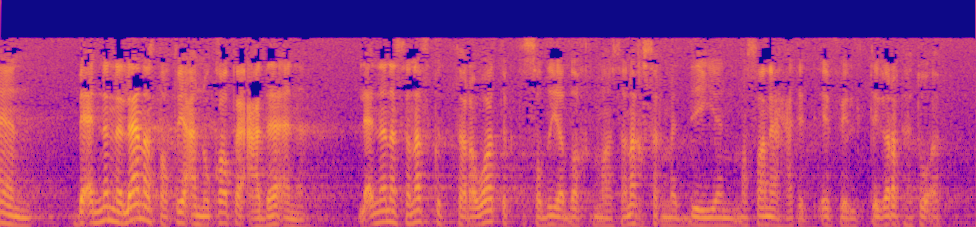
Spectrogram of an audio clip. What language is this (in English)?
Arabic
